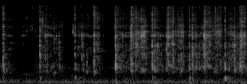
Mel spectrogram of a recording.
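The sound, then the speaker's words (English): A bread dough whisk stirs thick batter for a gluten-free hummingbird cake, making irregular scraping and clicking strokes against the bowl at moderate volume, with short pauses between strokes. “And it'll take a little longer to stir, but I guarantee you this is a great tool.”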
